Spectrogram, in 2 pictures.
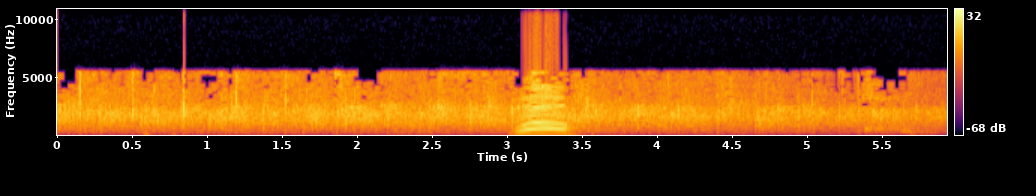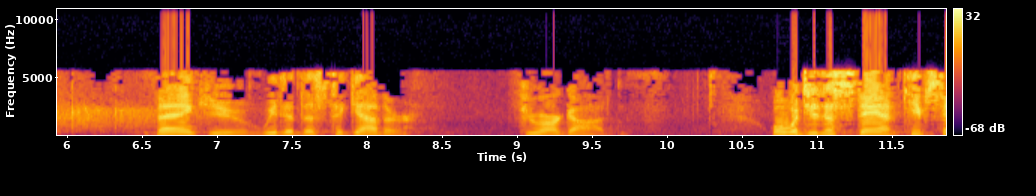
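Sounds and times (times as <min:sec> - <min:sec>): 
crowd applause: 0:00.0 - 0:06.8
speech: 0:03.0 - 0:03.6, 0:06.6 - 0:08.4, 0:09.0 - 0:09.8, 0:10.7 - 0:11.8.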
